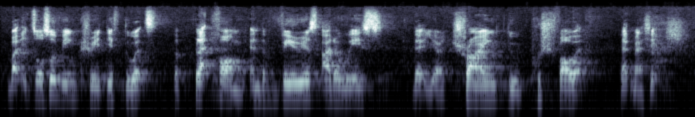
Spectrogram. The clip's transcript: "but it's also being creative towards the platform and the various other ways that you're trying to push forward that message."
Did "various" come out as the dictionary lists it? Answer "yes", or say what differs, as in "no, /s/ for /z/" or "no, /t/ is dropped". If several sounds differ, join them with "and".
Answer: yes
